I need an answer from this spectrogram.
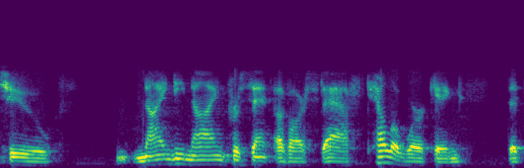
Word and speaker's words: teleworking: 99% of our staff teleworking, that the accent in that word is on the last syllable, work.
